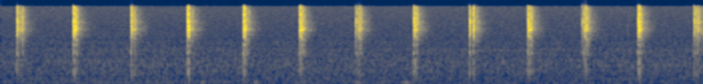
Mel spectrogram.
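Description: Steady tapping on a selenite crystal, with thirteen short, bright clicks falling at an even pace of roughly three per second. Each tap is crisp and dies out almost instantly, over a faint low hum.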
